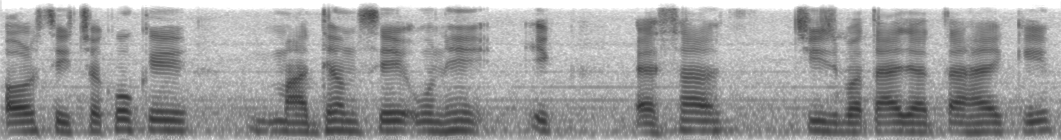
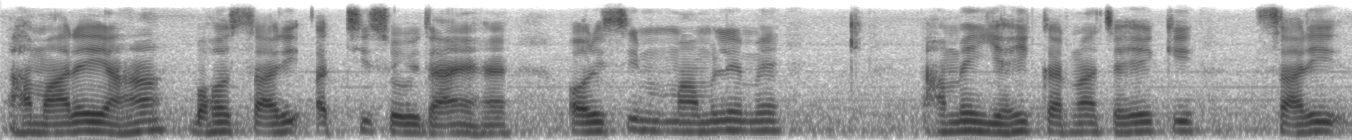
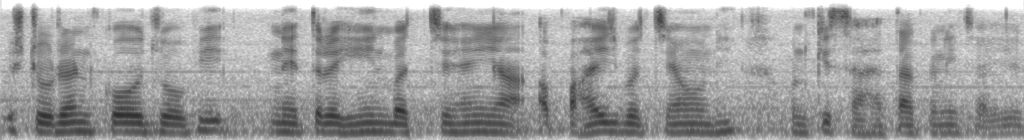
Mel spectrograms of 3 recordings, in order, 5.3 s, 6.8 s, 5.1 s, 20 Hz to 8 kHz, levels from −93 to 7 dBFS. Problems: constant background noise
